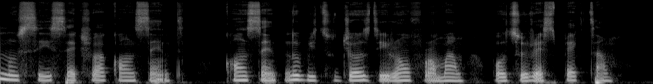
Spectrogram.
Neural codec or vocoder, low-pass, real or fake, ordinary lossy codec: none; none; real; none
